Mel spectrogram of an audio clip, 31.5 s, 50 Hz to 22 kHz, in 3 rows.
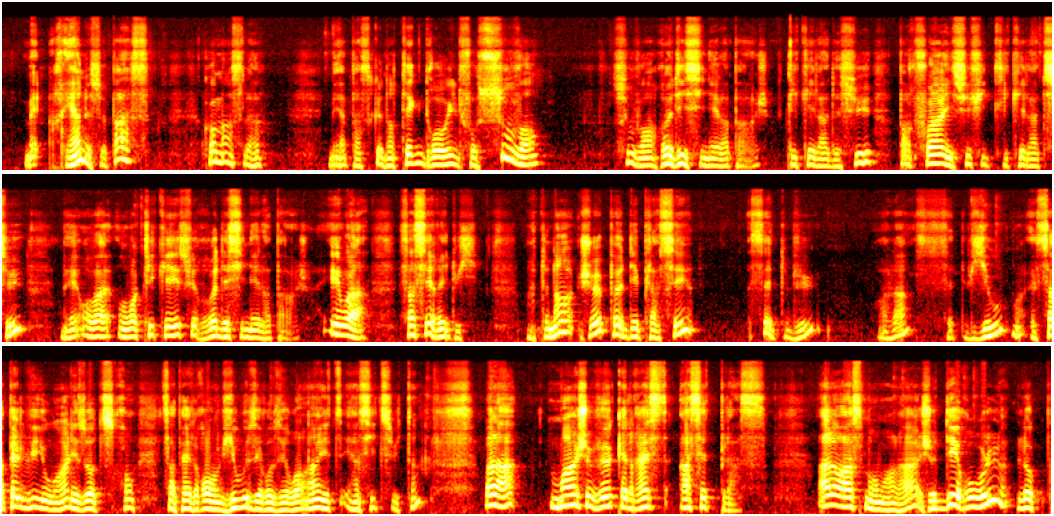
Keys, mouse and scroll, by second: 12.5 click, 14.4-14.9 scroll up 1, 17.1-21.7 drag, 24.6-25.6 scroll up 2, 26.4 scroll down 1.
